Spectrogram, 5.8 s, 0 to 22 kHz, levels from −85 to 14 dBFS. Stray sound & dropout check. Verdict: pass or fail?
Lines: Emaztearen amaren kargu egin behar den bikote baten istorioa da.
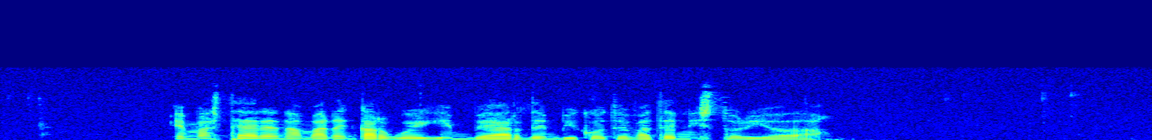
pass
